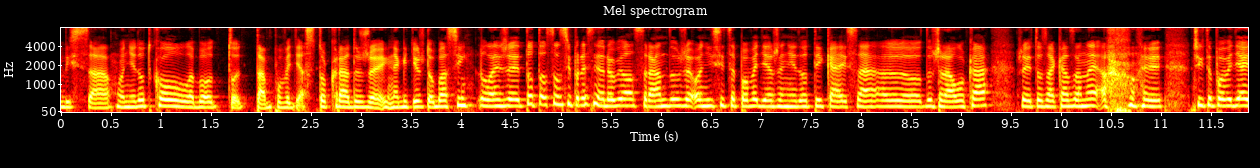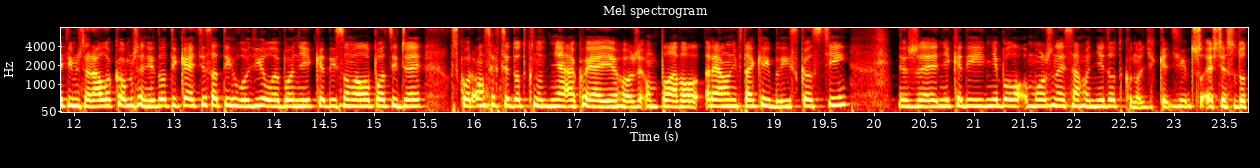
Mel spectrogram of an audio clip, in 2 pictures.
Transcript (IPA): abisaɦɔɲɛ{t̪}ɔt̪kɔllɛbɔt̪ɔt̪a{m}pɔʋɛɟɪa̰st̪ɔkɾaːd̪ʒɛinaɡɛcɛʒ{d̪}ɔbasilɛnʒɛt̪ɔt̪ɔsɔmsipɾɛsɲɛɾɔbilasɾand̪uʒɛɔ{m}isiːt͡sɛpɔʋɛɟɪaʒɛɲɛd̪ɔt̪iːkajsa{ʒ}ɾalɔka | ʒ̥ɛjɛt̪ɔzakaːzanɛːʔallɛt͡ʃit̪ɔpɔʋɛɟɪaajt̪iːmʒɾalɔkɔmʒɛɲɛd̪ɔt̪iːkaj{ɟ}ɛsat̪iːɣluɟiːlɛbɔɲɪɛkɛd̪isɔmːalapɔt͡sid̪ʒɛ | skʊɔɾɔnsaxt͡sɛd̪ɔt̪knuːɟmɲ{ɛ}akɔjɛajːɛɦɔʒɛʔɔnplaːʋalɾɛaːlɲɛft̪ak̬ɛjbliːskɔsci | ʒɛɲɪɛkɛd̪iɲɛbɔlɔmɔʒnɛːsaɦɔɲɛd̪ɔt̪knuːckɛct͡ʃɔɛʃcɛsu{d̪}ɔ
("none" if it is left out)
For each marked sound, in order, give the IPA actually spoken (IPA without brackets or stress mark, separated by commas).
d̪, m, d̪, ɲ, ʒ, c, a, d̪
